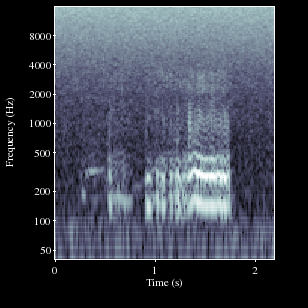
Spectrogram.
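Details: A sleeping domestic cat snoring: a low, rough rumbling breath with a steady droning tone, a short snore followed by a longer, louder one lasting nearly a second, in a quiet indoor room.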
